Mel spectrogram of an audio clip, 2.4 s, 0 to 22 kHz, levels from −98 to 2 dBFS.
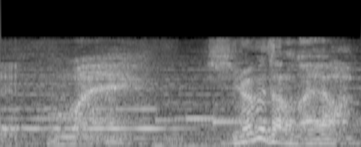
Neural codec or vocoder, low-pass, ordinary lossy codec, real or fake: none; 7.2 kHz; none; real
